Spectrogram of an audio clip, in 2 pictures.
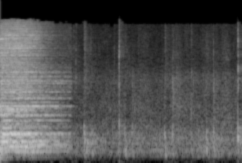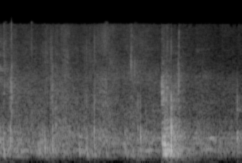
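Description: Footsteps echo along a hard corridor.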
